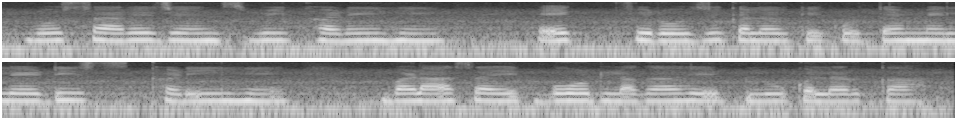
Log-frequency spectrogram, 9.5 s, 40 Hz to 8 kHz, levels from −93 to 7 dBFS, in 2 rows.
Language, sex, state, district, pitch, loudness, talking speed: Hindi, female, Bihar, Sitamarhi, 105 Hz, -15 LUFS, 145 wpm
